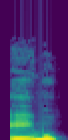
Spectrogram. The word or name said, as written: AMO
